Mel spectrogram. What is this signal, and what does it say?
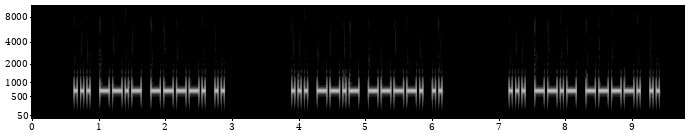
Morse code, heard as a keyed tone, about 25 wpm, 700 Hz. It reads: SQ9I SQ9I SQ9I
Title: DXCC-100 Call Signs - 4 Characters - Repeated 3x - 25wpm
